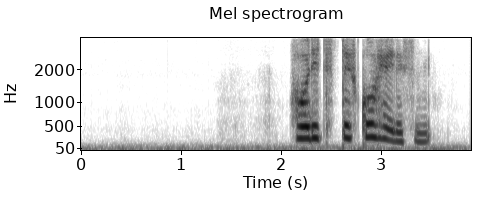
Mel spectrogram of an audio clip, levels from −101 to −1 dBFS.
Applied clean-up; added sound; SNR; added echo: neural diffusion model UNIVERSE++.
